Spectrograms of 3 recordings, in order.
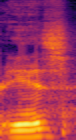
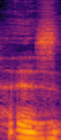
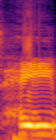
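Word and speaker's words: hay: know for this one the letter h is always silent in spanish okay so that's why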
